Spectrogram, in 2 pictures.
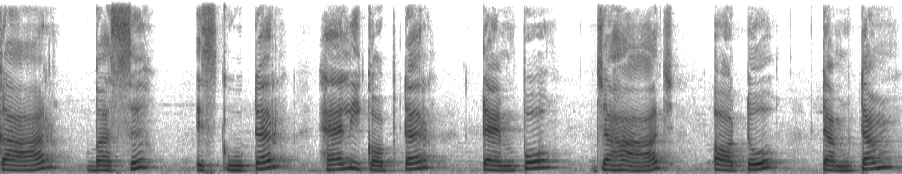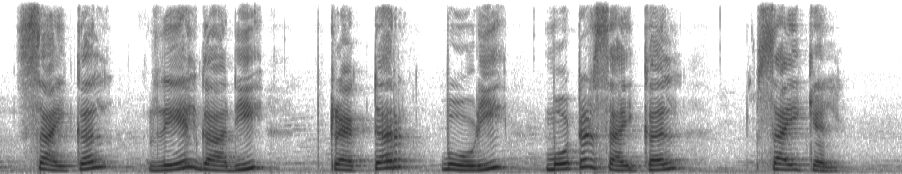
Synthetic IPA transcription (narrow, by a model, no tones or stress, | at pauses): kaːɾ | bɐs | ɪskuːʈəɾ | heːlikɔːpʈəɾ | ʈẽːmpoː | d͡ʒɐɦaːd͡ʒ | ɔːʈoː | ʈɐmʈəmsaːɪkəl | ɾeːlɡaːɖi | ʈɾɛːk̚ʈəɾ | boːɽiː | moːʈəɾsaːɪkəl | saːɪkəl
